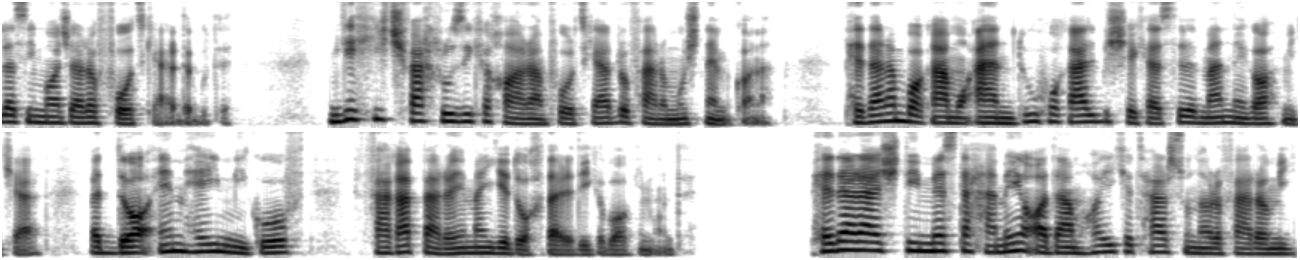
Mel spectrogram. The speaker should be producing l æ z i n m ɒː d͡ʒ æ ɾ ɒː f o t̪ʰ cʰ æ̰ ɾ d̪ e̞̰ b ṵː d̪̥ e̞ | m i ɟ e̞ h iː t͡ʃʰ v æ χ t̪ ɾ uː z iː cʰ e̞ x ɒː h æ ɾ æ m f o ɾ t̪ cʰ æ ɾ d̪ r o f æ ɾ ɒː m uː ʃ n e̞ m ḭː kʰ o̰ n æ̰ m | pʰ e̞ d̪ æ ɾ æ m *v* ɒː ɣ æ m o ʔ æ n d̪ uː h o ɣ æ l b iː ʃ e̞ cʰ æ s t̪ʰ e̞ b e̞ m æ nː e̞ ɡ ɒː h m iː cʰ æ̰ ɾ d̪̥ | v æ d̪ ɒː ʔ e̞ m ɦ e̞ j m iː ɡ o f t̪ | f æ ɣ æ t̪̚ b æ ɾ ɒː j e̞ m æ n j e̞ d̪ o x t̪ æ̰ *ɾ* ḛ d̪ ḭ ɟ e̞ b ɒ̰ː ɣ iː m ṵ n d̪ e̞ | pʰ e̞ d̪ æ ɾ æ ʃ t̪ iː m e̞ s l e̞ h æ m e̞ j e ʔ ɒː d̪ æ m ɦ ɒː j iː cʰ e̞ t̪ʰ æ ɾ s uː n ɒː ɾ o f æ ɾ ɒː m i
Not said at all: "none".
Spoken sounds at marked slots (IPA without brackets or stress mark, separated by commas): b, ɾ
